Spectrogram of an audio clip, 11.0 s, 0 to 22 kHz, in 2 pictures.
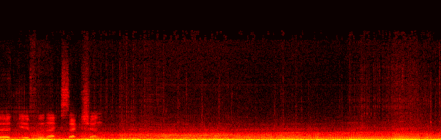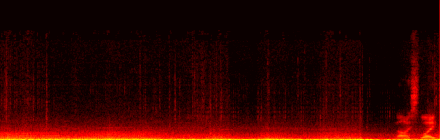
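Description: A Jaguar XJR575 runs hard in fourth gear at about 85–90 mph on a race track, with a loud, constant engine and road roar inside the cabin while someone talks over it.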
